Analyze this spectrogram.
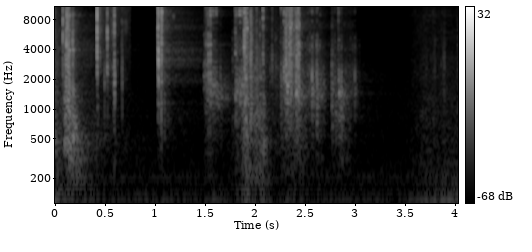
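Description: A key turns in a door lock with a metallic clunk.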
